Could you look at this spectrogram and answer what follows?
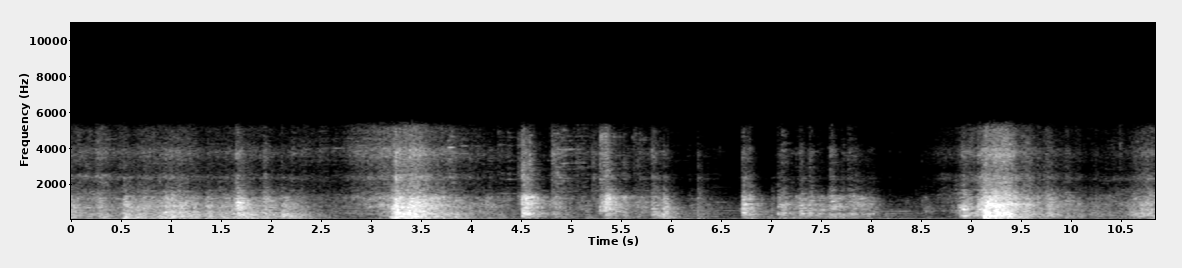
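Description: Scrap metal clattering and scraping as an orange-peel grapple drops and drags tangled wire scrap into a truck's steel bin. The clatter swells loudest about three seconds in and again about nine seconds in, with scattered sharp clanks between.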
